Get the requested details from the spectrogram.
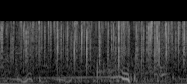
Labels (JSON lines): {"label": "biophony, cascading saw", "recorder": "SoundTrap 600 or HydroMoth"}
